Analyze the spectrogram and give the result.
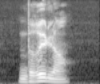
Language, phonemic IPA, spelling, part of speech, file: French, /bʁy.lɑ̃/, brûlant, verb / adjective, Fr-brûlant.ogg
- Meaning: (verb) present participle of brûler; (adjective) burning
